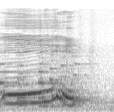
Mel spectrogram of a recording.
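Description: A woman's drawn-out wordless 'oooh', rising slowly in pitch and then wavering and dipping before it fades, like a whine.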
